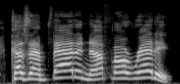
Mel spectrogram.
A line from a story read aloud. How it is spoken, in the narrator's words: A girl yells out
